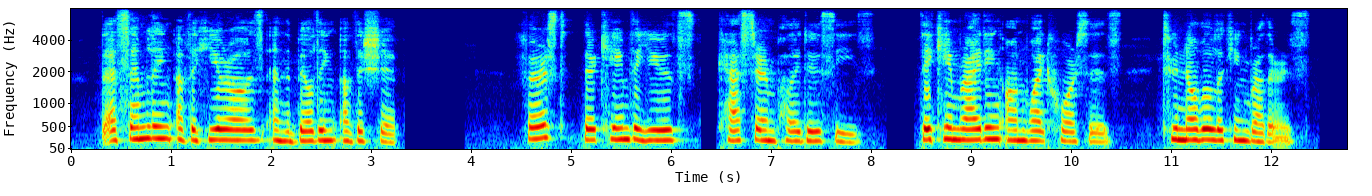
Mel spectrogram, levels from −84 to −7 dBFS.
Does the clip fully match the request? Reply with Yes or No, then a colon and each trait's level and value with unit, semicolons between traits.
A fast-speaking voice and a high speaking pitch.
No: slow, 135 wpm; high, 215 Hz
